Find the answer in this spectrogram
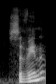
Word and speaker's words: Savino: Leonard Savino.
